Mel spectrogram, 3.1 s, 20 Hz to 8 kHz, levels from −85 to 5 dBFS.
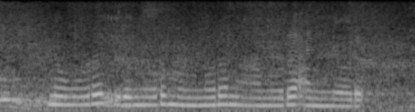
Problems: constant background noise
